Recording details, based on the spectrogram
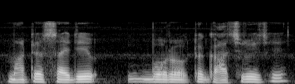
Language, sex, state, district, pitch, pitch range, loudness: Bengali, male, Tripura, West Tripura, 115 Hz, 110-125 Hz, -16 LUFS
